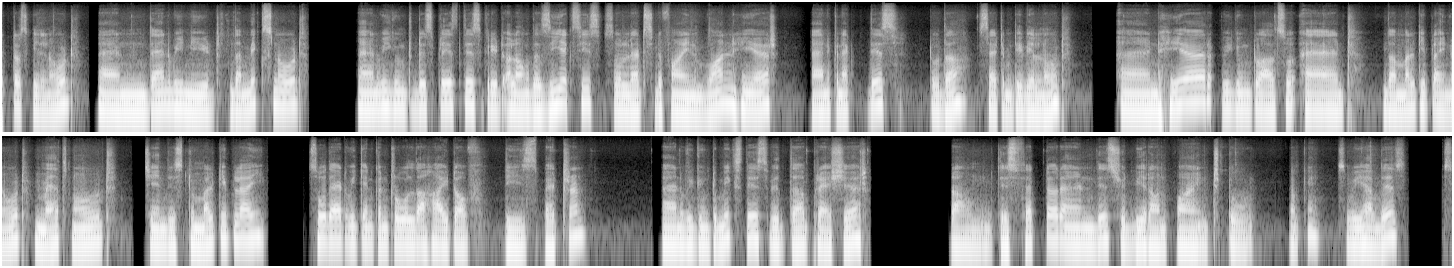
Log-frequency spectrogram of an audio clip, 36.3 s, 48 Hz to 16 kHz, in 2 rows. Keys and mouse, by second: 1.7-4.1 drag, 4.8 middle click, 7.3-9.6 drag, 9.6 middle click, 10.4 click, 10.6-12.4 drag, 13.0 middle click, 13.6 click, 15.5 click, 16.3 drag, 16.8 click, 17.8 shift+a, 20.5-21.9 drag, 24.6 click, 25.6-26.2 drag, 26.8-28.4 drag, 28.9 click, 30.8 click, 31.8-33.4 drag, 34.0 middle click, 34.6 middle click.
